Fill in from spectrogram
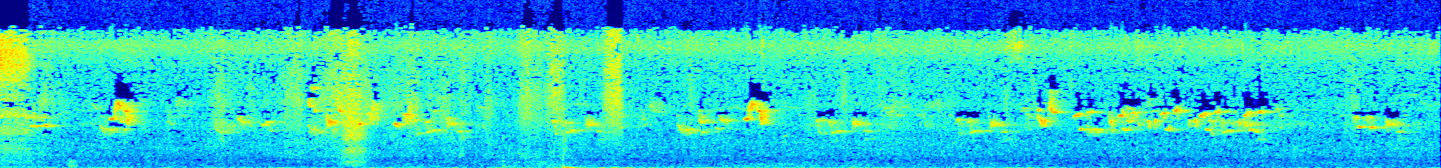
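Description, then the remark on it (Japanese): Small birds chirp and tweet steadily, short high calls repeating throughout over a soft outdoor hiss, with one brief low thump midway and no one speaking. “今日もね、えっ、ー、と、小鳥さんの声が聞こえてるといいんですけども。”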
